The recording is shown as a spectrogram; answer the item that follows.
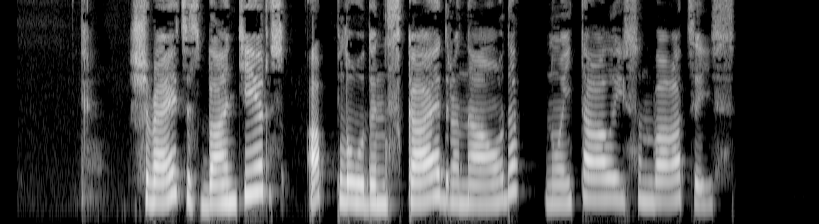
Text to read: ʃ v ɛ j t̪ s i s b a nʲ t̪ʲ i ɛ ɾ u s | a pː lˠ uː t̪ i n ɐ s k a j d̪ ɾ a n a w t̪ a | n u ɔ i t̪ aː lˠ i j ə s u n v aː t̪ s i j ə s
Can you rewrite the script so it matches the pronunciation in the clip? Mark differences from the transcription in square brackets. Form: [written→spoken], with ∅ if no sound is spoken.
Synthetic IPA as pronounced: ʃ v ɛ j t̪ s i s b a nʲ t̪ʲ i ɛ ɾ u s | a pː lˠ uː [t̪→d̪] i n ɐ s k a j d̪ ɾ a n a w [t̪→d̪] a | n u ɔ i t̪ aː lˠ i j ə s u n v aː t̪ s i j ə s

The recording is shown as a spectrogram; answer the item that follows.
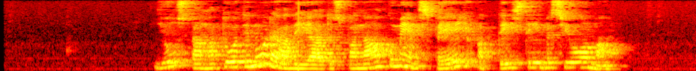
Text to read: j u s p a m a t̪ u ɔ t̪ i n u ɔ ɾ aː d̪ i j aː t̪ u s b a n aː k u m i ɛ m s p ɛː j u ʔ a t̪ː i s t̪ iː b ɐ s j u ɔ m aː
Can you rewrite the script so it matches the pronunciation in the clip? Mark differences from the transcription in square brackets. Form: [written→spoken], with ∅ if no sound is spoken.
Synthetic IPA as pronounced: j [u→uː] s p a m a t̪ u ɔ t̪ i n u ɔ ɾ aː d̪ i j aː t̪ u s [b→p] a n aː k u m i ɛ m s p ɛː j u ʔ a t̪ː [i→iː] s t̪ iː b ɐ s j u ɔ m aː

